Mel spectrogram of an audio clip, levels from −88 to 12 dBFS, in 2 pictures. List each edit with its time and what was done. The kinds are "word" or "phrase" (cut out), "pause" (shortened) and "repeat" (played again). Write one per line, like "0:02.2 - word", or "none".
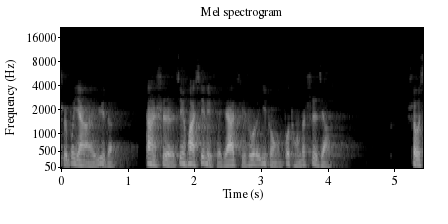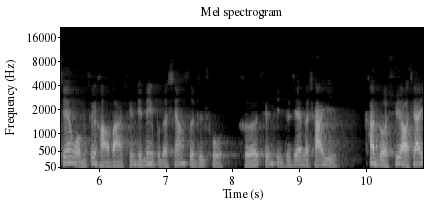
0:01.1 - pause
